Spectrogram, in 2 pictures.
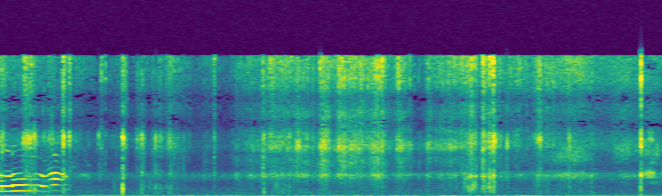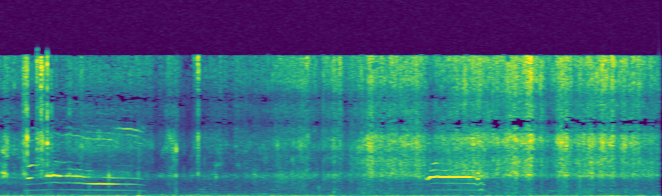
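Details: Street cats being fed outdoors in cold, snowy winter weather; a short meow near the start and two drawn-out harmonic meows around seven and eleven seconds, over steady low rumbling background noise.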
